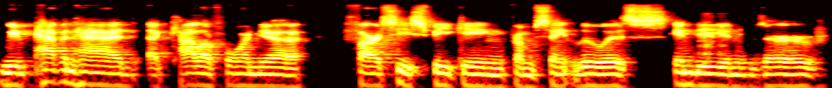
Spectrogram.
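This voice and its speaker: A man's voice: fairly low pitch, level tone, slow pace, bright, forceful tone, low-quality recording. A man co-hosting a podcast, chatting casually with informal banter. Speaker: podcast co-host. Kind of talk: casual chat.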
